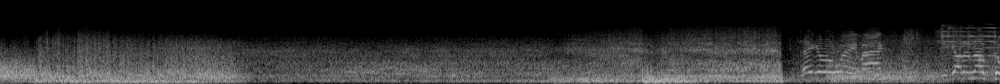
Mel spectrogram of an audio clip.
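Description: Film battle sound effects: a dense rumble of gunfire and explosions that drops off sharply after about two seconds to a quieter continuing rumble, with voices near the end.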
